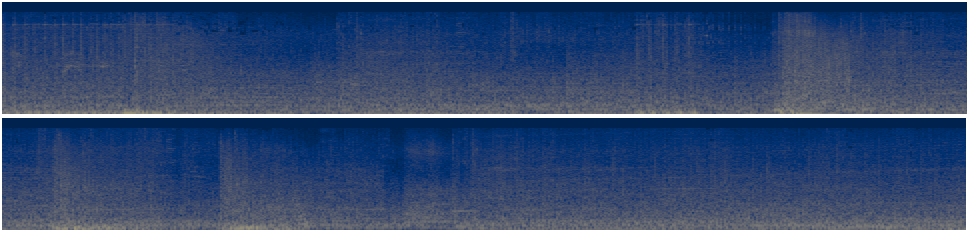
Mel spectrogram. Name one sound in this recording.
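A vehicle engine roars steadily as it drives over rough ground.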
